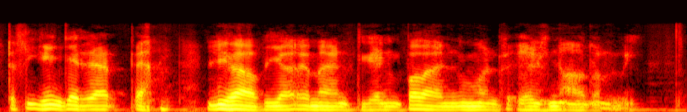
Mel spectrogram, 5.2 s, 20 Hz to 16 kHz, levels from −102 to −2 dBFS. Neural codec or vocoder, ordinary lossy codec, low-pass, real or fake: codec, 16 kHz, 2 kbps, FreqCodec, larger model; none; 7.2 kHz; fake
